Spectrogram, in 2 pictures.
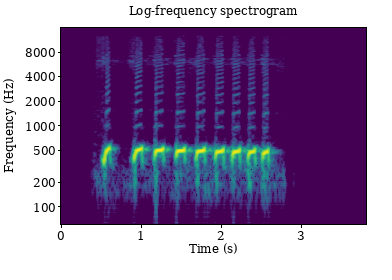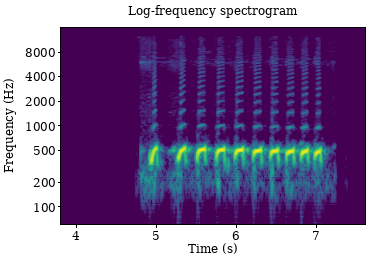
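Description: White-eared Brown Dove giving two bursts of about ten quick, mellow hoots on one pitch, each burst lasting a little over two seconds, with silence between.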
